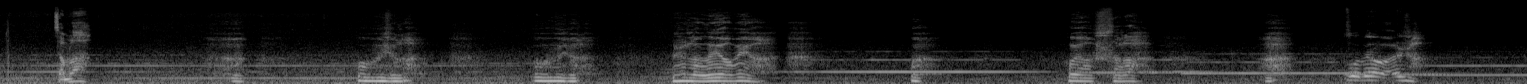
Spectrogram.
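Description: A man speaks weakly in short, trembling bursts, close by.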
